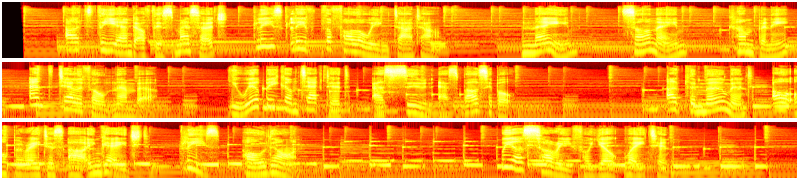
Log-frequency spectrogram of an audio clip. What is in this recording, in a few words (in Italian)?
fonia inglese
